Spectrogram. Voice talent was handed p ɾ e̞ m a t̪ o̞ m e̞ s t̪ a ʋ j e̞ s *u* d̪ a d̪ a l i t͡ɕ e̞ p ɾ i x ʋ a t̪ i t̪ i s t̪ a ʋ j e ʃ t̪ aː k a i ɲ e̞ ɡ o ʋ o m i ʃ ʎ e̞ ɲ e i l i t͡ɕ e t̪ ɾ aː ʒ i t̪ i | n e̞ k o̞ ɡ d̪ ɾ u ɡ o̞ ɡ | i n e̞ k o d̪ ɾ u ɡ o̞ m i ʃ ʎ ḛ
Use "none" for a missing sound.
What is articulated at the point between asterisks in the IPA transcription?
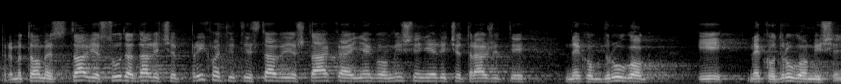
uː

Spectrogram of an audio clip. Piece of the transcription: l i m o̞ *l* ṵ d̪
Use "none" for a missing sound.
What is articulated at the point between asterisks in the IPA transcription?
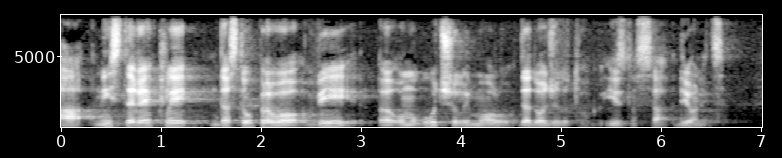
l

